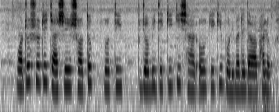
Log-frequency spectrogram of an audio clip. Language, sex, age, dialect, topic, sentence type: Bengali, female, 18-24, Rajbangshi, agriculture, question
